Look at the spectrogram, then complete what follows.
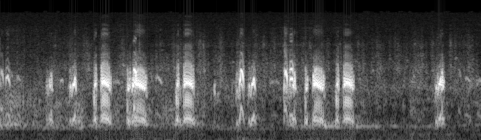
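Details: Chestnut-bellied sandgrouse near Jeddah, Makkah Region, Saudi Arabia: a rapid run of short, throaty, chuckling notes, several per second, overlapping as if from a few birds, with a faint steady hiss behind.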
